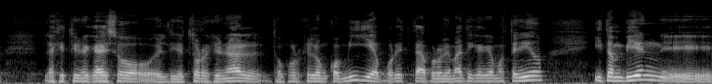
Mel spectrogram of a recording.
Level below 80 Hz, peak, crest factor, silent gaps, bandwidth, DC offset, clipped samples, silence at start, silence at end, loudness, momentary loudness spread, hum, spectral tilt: -44 dBFS; -6 dBFS; 16 dB; none; 13 kHz; under 0.1%; under 0.1%; 0.05 s; 0 s; -21 LUFS; 10 LU; none; -7 dB/octave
